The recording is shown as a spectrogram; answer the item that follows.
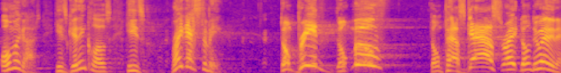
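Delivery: jittery, frozen, nervous, panicky inner voice. Retelling how new hires react when the speaker approaches: imitating nervous new hires. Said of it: "so they're really nervous".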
